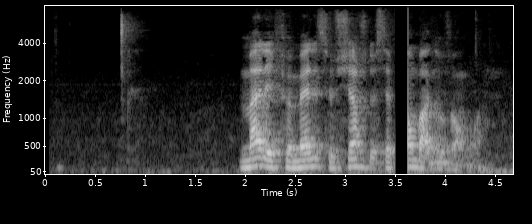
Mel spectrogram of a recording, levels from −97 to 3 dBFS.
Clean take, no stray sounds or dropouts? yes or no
no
